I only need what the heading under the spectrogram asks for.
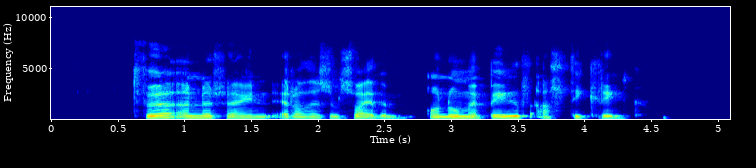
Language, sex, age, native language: Icelandic, male, 20-29, Icelandic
